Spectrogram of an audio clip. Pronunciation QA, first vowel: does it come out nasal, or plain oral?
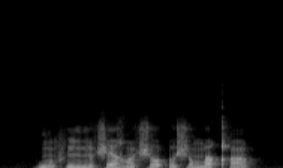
nasal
